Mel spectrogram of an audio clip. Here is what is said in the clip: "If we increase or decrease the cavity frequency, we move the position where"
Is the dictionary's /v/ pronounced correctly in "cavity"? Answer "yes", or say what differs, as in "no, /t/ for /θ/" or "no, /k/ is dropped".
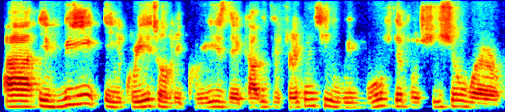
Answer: no, /p/ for /v/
